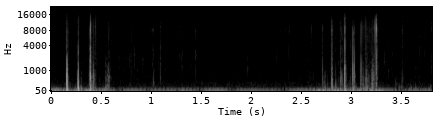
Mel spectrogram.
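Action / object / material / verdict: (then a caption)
scrape / foam microphone cover in a silicone ear, scratched by a spiral ear pick / foam / none. A black spiral ear pick scratches the foam cover of a small black microphone sitting in a silicone dummy ear. Sharp, dry crackles and scrapes come in quick bursts near the start and again toward the end, separated by a soft, low rumbling hush.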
